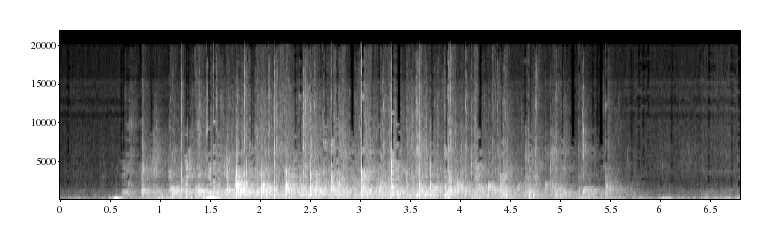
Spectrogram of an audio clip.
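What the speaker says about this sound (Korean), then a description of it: "우리 박수로 우리 발제자 박종상 박사님을 모시겠습니다." Seminar attendees applaud to welcome a presenter at a Korean War memorial seminar, a dense, sustained patter of clapping that swells after a few sharp opening claps and then tapers off.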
